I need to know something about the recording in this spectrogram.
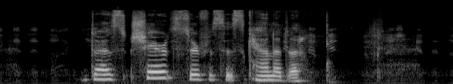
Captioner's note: speaking French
